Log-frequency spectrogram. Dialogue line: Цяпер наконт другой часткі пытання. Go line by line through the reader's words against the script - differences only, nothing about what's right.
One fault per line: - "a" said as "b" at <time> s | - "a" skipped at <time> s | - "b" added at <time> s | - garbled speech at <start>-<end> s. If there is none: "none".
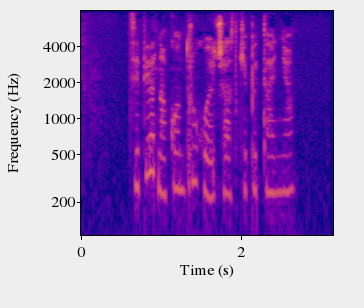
none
